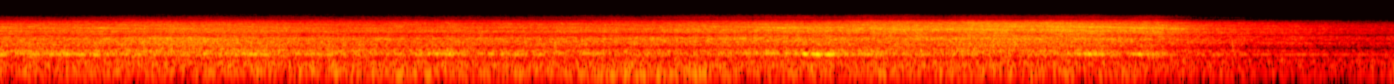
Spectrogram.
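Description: Indian Railways express train passing through a station without stopping, a steady rush and rumble of coaches running on the rails. It swells about two-thirds of the way in, then fades over the last couple of seconds as the rear of the train moves away.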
